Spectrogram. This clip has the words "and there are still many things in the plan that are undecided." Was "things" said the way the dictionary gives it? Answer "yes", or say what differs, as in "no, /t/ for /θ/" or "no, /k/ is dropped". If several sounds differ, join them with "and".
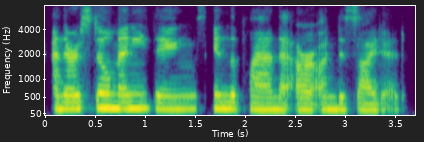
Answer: yes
